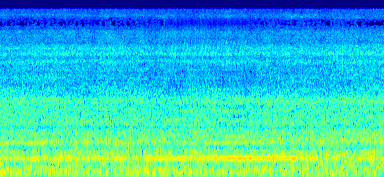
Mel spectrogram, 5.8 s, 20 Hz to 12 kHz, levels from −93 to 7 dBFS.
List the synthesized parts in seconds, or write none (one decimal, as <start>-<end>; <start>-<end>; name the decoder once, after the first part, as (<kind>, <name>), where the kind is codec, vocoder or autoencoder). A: 2.5-3.7 (autoencoder, DAC-VAE)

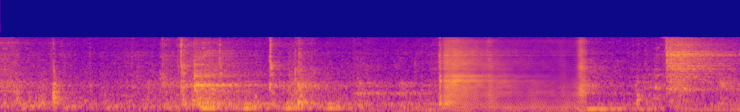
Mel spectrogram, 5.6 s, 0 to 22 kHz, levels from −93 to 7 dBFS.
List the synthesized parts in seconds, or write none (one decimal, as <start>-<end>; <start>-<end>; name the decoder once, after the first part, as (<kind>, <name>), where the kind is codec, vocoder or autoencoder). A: 3.3-4.4 (vocoder, Vocos)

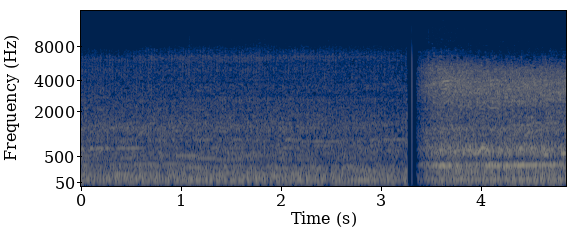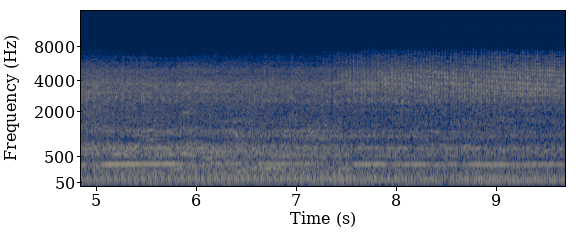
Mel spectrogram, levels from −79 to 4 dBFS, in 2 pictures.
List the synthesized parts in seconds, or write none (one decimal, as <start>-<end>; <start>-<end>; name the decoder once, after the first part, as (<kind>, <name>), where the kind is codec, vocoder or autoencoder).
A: 4.7-8.1 (autoencoder, DAC-VAE)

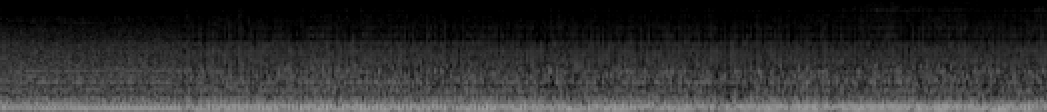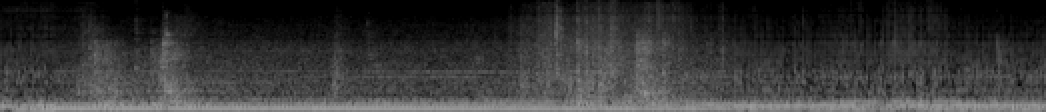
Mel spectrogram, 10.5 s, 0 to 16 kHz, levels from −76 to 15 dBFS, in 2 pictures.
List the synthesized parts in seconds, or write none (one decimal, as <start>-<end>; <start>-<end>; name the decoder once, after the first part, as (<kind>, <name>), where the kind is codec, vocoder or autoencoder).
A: 0.9-5.5 (vocoder, BigVGAN v2); 8.9-10.5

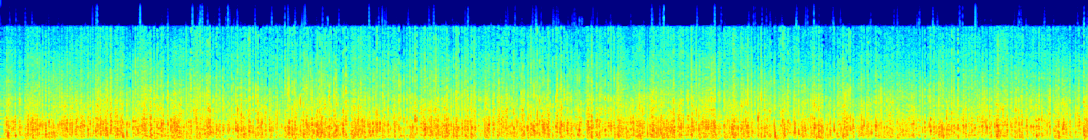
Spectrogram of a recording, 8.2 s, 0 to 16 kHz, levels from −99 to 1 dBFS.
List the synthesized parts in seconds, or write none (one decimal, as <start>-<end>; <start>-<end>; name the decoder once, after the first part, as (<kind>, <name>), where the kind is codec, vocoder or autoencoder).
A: 0.0-2.1 (codec, DAC); 2.6-3.7; 4.4-8.2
